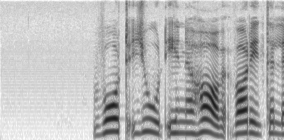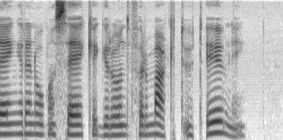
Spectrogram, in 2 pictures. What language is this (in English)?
Swedish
